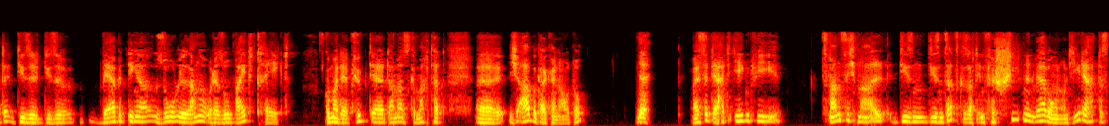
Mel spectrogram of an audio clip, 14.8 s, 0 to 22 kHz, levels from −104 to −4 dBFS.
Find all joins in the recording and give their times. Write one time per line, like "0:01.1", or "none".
none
